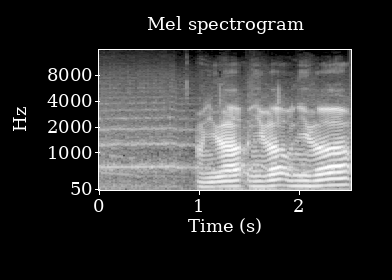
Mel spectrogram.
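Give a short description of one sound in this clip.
A racing car engine suddenly roars louder and warbles as the car slows down.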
